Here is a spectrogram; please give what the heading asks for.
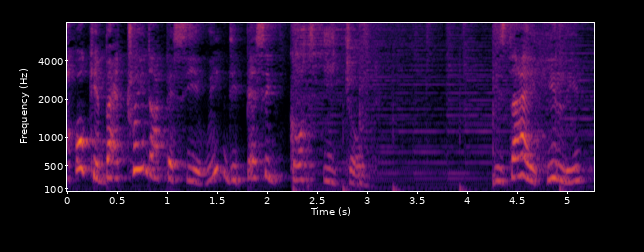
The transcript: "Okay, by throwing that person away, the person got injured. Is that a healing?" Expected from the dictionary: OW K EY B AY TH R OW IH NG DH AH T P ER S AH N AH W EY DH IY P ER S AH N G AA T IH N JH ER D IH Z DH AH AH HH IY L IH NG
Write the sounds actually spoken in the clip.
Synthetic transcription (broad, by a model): OW K EY B AY T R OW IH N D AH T P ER S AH AH W EY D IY P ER S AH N G AA T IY JH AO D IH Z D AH AH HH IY L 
